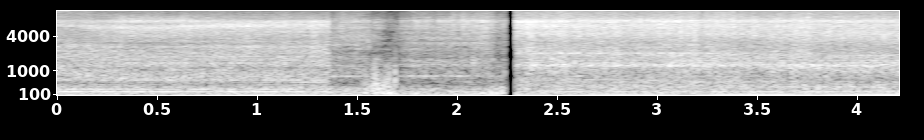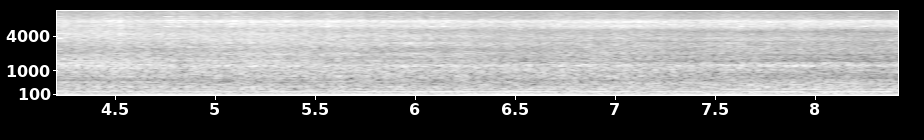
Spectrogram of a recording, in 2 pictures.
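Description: Kubota rice combine harvester's diesel engine running steadily under load as it cuts and threshes rice, a loud continuous low hum. The sound drops out for an instant about two seconds in.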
